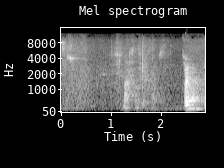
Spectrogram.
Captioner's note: voiceover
